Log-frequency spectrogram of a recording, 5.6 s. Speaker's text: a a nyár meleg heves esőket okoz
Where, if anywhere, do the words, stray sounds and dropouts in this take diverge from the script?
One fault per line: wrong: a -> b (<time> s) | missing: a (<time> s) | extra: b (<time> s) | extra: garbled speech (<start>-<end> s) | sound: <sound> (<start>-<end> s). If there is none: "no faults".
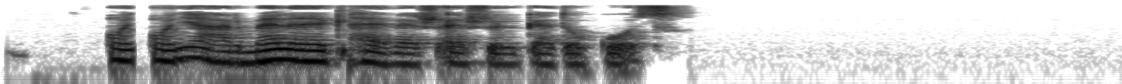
no faults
